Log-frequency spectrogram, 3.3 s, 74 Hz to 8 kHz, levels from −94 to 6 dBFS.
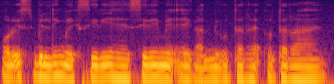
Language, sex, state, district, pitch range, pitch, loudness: Hindi, male, Arunachal Pradesh, Lower Dibang Valley, 100-110 Hz, 105 Hz, -15 LUFS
